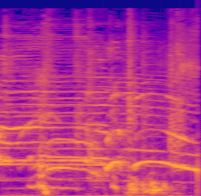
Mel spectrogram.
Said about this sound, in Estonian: Äh, oleme heldekeses, äh, publik, tehke häält, et siis te tead, teate, vaatajad, et, et päris inimesed on yeah!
